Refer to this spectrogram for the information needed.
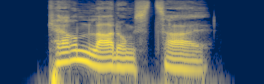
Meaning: atomic number
- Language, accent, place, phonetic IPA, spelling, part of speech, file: German, Germany, Berlin, [ˈkɛʁnlaːdʊŋsˌt͡saːl], Kernladungszahl, noun, De-Kernladungszahl.ogg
